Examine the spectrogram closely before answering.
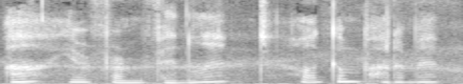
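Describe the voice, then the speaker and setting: A woman whose first language is Hungarian, whispering softly to her viewers in an ASMR chat stream on a binaural mic, halting now and then with fillers. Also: on the high side, a little hiss or hum. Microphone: binaural microphone.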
